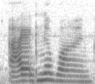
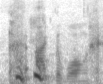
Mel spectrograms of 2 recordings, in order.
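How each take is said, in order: First: Agna Wang read as spelled, not Ada Wong; misspelled name. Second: Agna Wang drawn out slowly through a laugh. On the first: Retold or imitated. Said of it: "Or as Sarah calls her". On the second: Real, not acted.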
